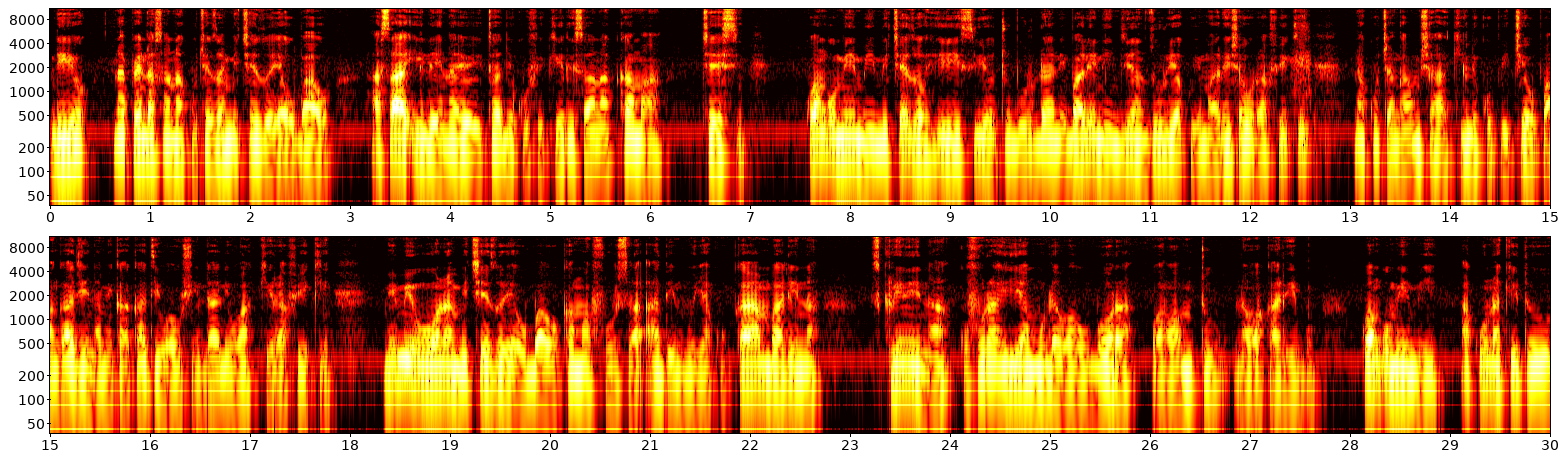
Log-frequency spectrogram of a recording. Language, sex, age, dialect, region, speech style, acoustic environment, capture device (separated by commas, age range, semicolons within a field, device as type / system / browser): Swahili, male, 25-34, Kenya - Mombasa, Kenya, focused, silence, desktop / Windows / Chrome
